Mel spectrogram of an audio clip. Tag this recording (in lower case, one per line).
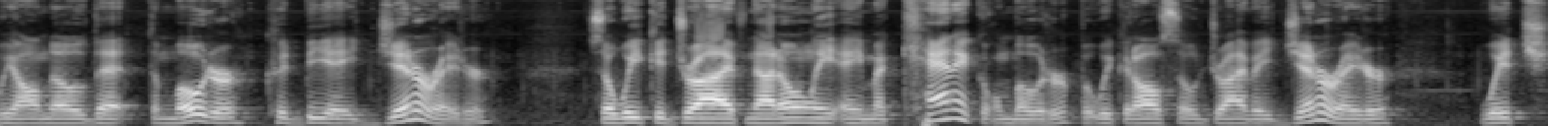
speech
